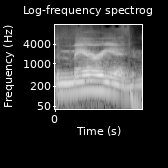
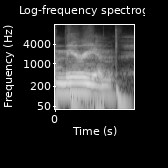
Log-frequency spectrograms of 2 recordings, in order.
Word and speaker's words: Marion: fans out there but her name is marion marion ravenwood not miriam there's a dif there's a big difference in how you pronounce those so i don't creeper has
